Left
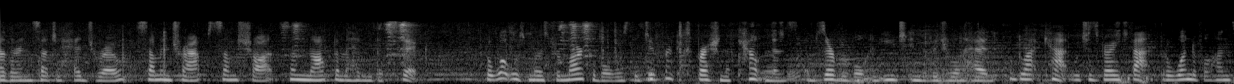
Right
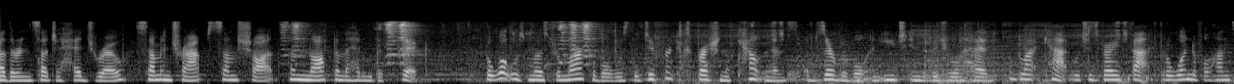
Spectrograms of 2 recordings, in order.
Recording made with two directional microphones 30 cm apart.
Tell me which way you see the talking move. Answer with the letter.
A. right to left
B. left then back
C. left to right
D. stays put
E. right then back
D.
